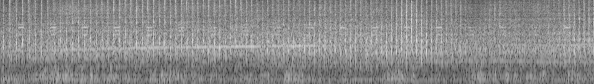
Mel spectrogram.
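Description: Two-wheel walking tractor's single-cylinder diesel engine running under load, a steady rapid firing pulse as it drives its trailer through deep mud. A faint steady high whine sits over it.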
